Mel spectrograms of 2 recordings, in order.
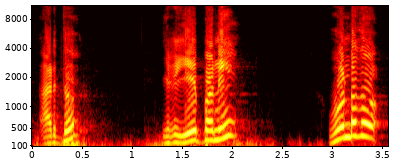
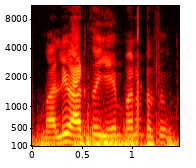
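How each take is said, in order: First: Broken into pieces, with "ఉండదు" punched high and loud; emphatic repetition. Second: Said in the usual way. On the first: Real, not acted. Preacher drives home to listeners that the vessels go unused, emphatically, "ఉండదు" punched. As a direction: pause after "వాటితో" and "ఏ పని", then hit "ఉండదు" high.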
